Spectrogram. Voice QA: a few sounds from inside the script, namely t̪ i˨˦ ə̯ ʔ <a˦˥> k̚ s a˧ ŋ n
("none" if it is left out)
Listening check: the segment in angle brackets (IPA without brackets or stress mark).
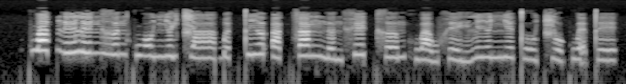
a˨˩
